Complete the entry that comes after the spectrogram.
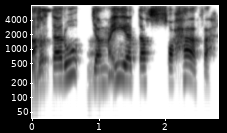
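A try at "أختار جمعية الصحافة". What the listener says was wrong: Ibu taknya dipanjangkan lagi Bu. Mud di harfi Taknya dipanjangkan akhtaru jam'iyatas sahafah.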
